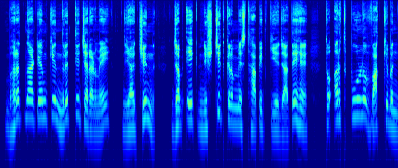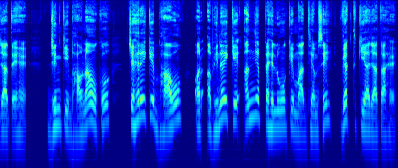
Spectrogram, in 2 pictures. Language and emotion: Hindi, neutral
